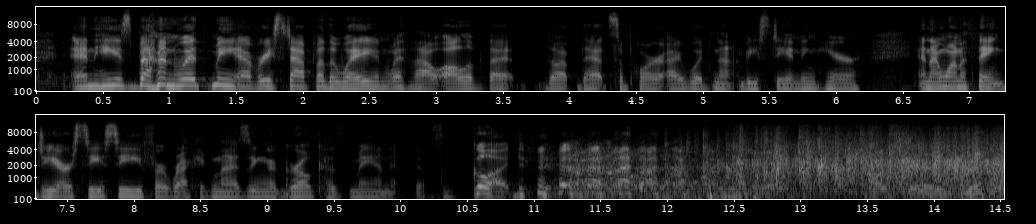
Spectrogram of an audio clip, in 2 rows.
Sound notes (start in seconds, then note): 10.9 all laughing; 11.8 applause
